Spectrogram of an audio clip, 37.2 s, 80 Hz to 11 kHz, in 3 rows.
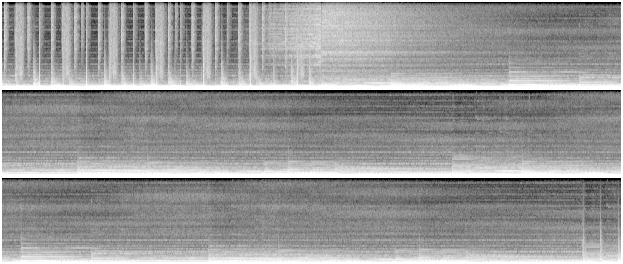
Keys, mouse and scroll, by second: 0.5 scroll down 2, 1.0 click, 1.7 middle click, 2.0 scroll down 1, 2.4 shift+a, 3.7 d, 4.3 s, 5.3-6.1 scroll down 2, 5.7 s, 6.2 middle click, 6.6 scroll down 2, 7.2 shift+a, 11.0 click, 13.0 click, 16.0 click, 16.8 ctrl+z, 16.8 click, 17.5 click, 18.4 s, 20.2 click, 21.5 s, 22.2 shift+a, 23.8 click, 25.4 click, 26.4 click, 27.6 click, 28.6 s, 29.9 click, 30.8 click, 33.0 click, 34.1 s, 35.3 middle click, 35.8-36.1 scroll up 7, 36.2 shift+middle click, 36.9 click.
